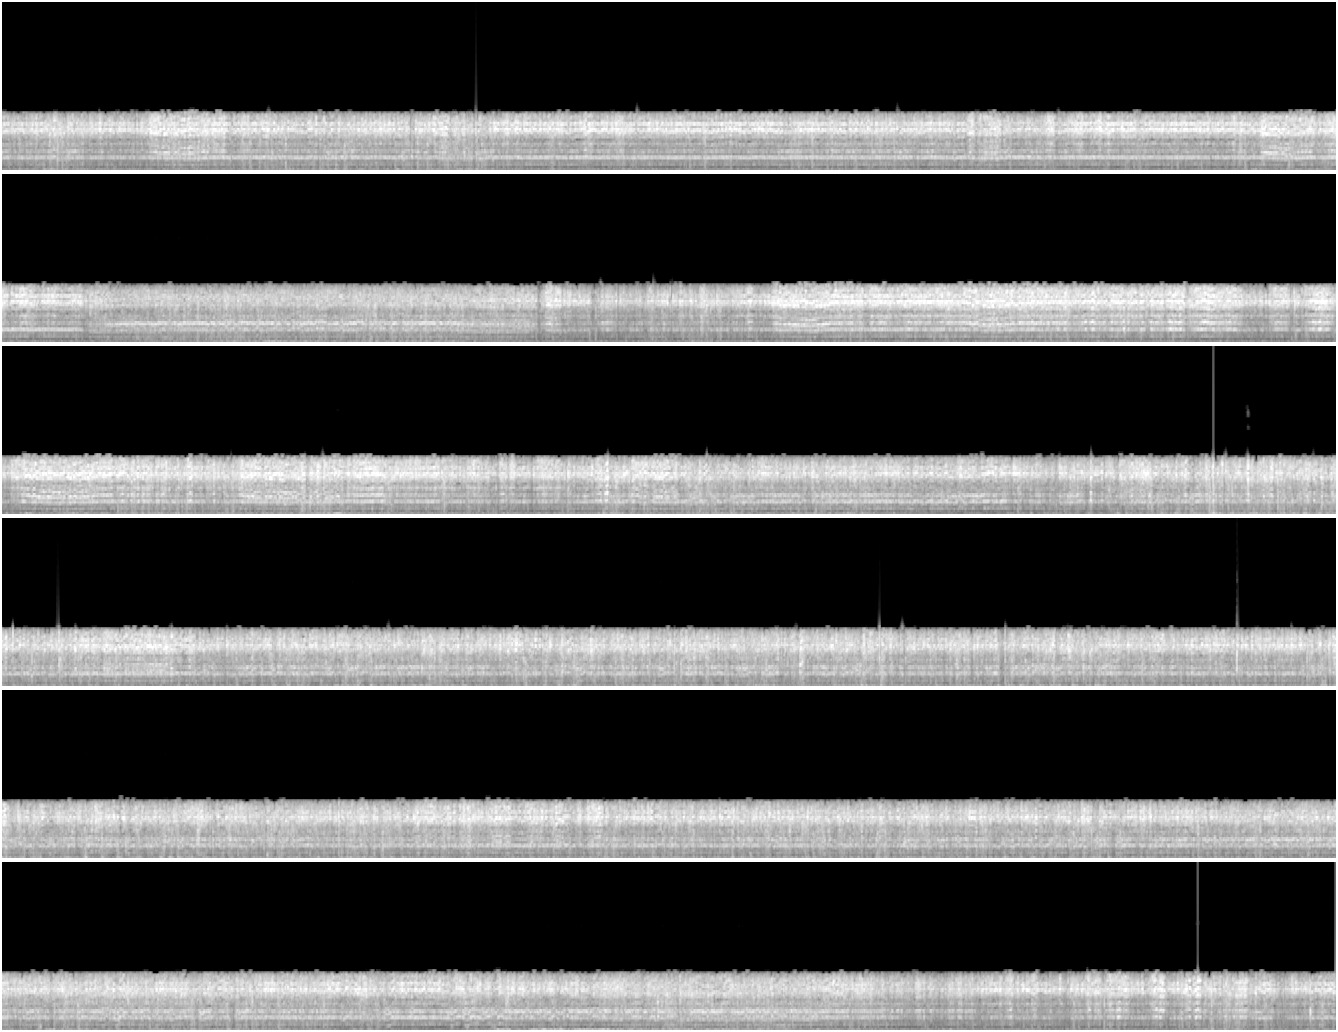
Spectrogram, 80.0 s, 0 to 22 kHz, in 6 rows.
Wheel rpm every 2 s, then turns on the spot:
230, 230, 230, 230, 230, 230, 230, 200, 190, 210, 230, 230, 230, 230, 230, 230, 230, 230, 230, 220, 210, 230, 220, 230, 240, 230, 220, 220, 220, 210, 230, 220, 220, 230, 230, 220, 220, 230, 230, 230.
none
